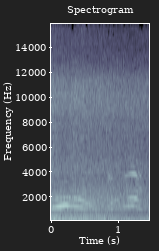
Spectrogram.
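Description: Storm-driven Mediterranean surf washes onto the beach at Belek after bad weather, a steady broad wash of breaking waves with faint high whistles or cries drifting in over the noise.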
